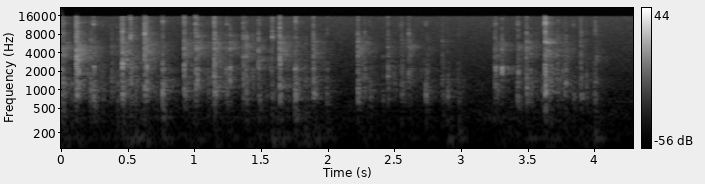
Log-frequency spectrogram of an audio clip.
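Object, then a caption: Plastic computer keyboard. Fingertips and nails type and tap on the keys of a full-size black plastic computer keyboard with a hollow housing. Quick, bright clicks come in three bursts separated by short pauses, each click dying away almost at once.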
